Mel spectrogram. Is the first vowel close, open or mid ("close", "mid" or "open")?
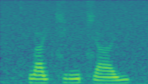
open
